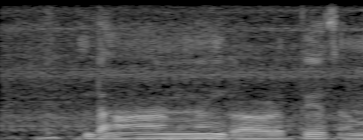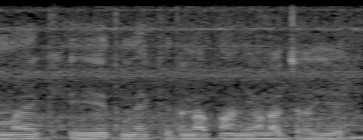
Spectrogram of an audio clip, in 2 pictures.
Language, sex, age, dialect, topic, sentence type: Hindi, male, 25-30, Kanauji Braj Bhasha, agriculture, question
